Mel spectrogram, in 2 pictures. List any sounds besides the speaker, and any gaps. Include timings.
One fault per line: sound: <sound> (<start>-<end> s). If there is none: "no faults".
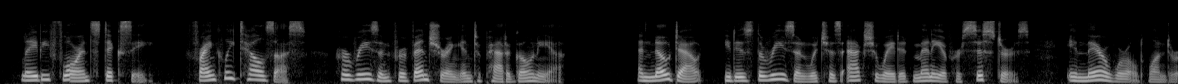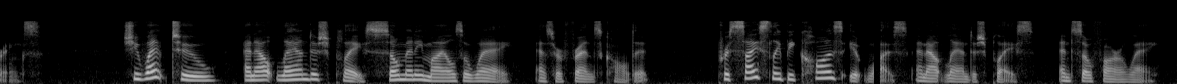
sound: dropout (20.5-20.6 s)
